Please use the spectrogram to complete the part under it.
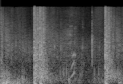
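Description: Gunfire from the video game Infestation: three sharp, close shots spaced unevenly over about two seconds, each a loud crack with a short decay, with faint game sounds in between.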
